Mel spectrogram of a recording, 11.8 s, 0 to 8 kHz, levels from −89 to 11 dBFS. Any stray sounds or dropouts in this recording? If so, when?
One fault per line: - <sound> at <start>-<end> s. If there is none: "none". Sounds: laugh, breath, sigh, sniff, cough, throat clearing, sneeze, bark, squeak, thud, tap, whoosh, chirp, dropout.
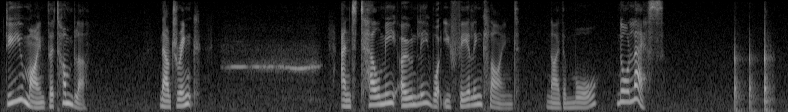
- cough at 3.3-4.8 s
- thud at 11.0-11.6 s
